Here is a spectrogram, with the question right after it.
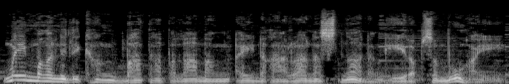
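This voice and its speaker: A man's voice: rumbling low, big pitch swings, normal speed. A man with a Filipino accent giving dramatic scripted narration for a radio drama. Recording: music behind the narration.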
